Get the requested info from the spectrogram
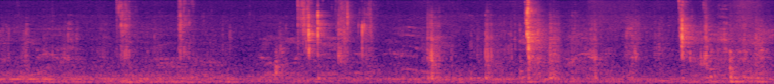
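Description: Chewing close to the microphone: a run of short, sharp crunches and wet mouth clicks as pickled cucumber slices are bitten and chewed with rice, the loudest crunches about three, five and seven seconds in.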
